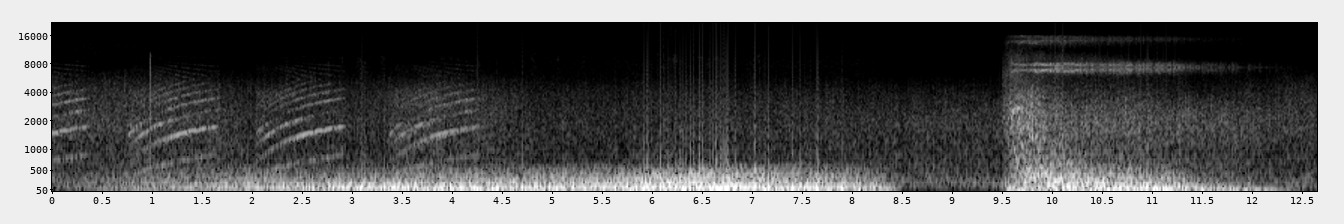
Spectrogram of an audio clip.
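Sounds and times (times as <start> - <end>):
deep roar of impact and rumbling blasts on a ship: 0.4 - 8.5, 9.5 - 12.6
heavy laser cannon firing: 9.5 - 12.6
loud explosive surge with a thin whine: 9.5 - 12.6.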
